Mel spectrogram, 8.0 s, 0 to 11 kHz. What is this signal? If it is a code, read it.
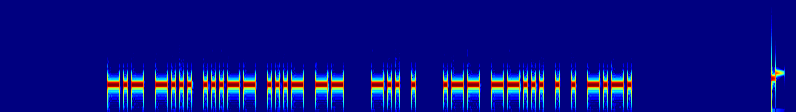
Morse code, heard as a keyed tone, about 30 wpm, 700 Hz. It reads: KB3VM DE W7EEC
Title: USA Callsign DE Callsign - 5 Characters - 30wpm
